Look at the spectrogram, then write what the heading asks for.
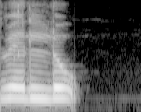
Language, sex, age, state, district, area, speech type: Telugu, female, 18-30, Telangana, Hyderabad, rural, read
